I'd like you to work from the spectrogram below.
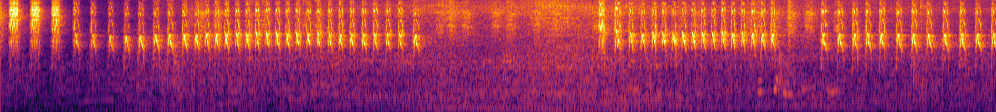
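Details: Cucak hijau (greater green leafbird) contest training master song: long runs of rapid, evenly spaced high chips, broken by a hissy gap of about two seconds and a shorter pause, then the quick ticking returns.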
